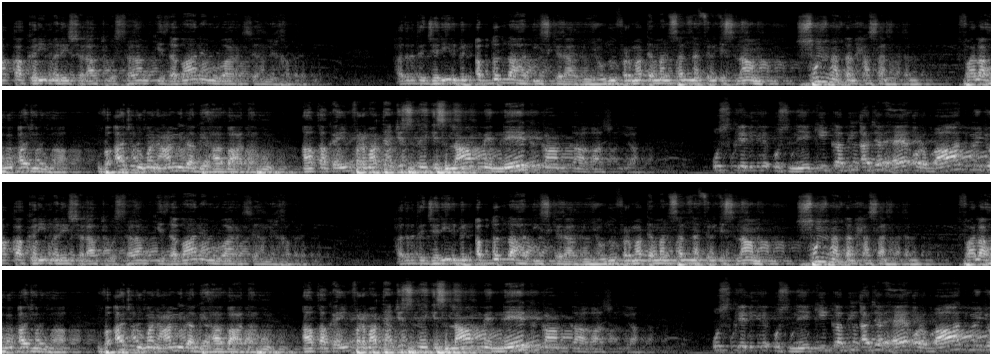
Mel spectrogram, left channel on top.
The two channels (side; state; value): both; normal; correlation 0.50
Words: کریم علیہ الصلوۃ والسلام کی زبان مبارک سے ہمیں خبر دی. حضرت جریر بن عبداللہ حدیث کے راوی ہیں. حضور فرماتے ہیں من سن فی الاسلام سنتا حسنتا فلہ اجرھا واجر من عمل بها بعدہ. آقا کریم فرماتے ہیں جس نے اسلام میں نیک کام کا آغاز کیا اس کے لیے اس نیکی کا بھی اجر ہے اور بعد میں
